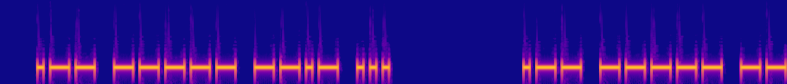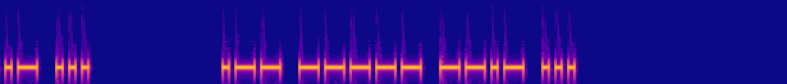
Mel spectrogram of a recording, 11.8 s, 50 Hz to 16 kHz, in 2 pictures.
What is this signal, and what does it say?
Morse code, heard as a keyed tone, about 25 wpm, 700 Hz. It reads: W0QS W0QS W0QS
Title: USA Call Signs - 4 Characters - Repeated 3x - 25wpm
